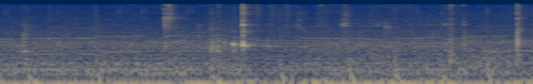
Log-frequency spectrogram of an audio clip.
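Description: Ice clinking in a small plastic cup: a few light clicks, about a second in, near two seconds and just before the end, over a steady low room hum.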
